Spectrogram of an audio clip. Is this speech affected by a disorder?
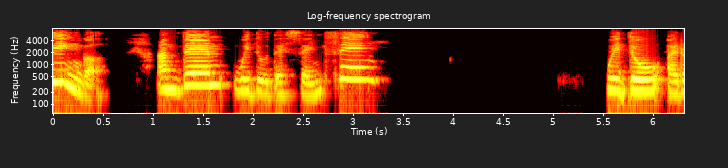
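No.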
